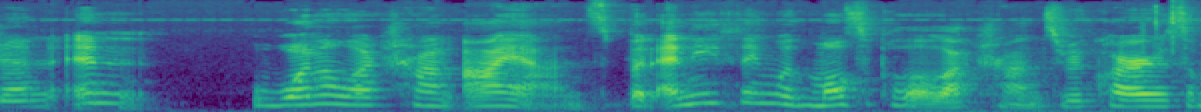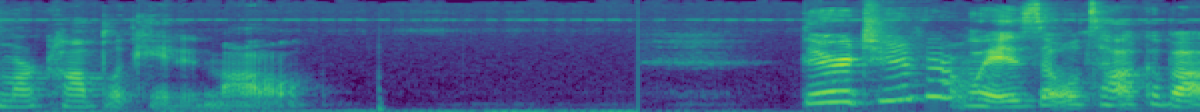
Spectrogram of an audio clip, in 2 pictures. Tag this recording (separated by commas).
Speech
